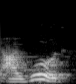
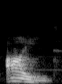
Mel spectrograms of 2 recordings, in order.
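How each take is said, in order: First: Both words are said separately and in full. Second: The two words merge into one short syllable. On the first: The speaker calls it wrong. "don't say I would" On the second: The speaker calls it right. "but I'd"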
